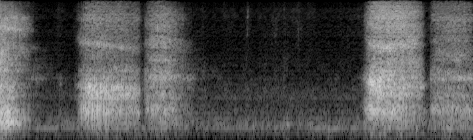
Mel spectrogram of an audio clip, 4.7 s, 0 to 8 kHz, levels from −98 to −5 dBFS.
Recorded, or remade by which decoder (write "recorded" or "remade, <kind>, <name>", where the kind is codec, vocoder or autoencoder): remade, vocoder, HiFi-GAN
